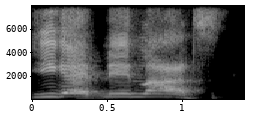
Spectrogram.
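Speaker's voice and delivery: very high, raspy, rough holler. Retelling a lad calling up from the sea: imitating a shout. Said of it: "he shouts up at us".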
